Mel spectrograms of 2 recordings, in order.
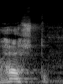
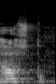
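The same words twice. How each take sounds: First: It is said in a Portugal accent. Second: It is said in a Portugal accent.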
